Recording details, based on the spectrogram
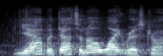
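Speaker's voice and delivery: ordinary talk, nothing marked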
